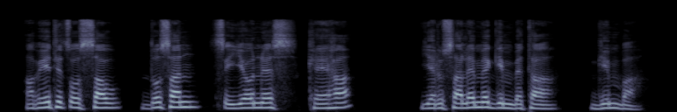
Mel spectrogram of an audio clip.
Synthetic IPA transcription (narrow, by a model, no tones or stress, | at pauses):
ʔɐbe̞ːt̪ɪt͡sʼo̞ːsːɐw | d̪ɔsɐnt͡sʼɪjo̞ːnɛske̞ːɦɐ | jɛɾʊsalɛmɛɡɪmbɛt̪ɐ | ɡɪmbɐ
